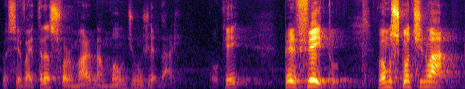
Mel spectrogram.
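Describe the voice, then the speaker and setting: A man teaching an anatomy video lesson, lively and joking, speaking straight to the student and swinging between loud and soft. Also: mid-range voice, unhurried. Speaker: exam prep teacher.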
